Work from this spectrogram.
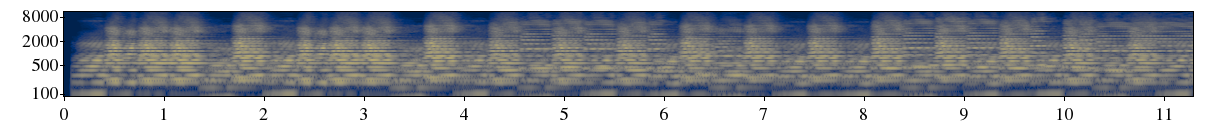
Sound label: accordion, sheet music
